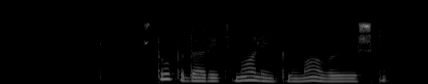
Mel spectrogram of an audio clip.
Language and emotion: Russian, sad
